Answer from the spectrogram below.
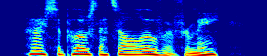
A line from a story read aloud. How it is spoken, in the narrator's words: says Gizuka sadly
